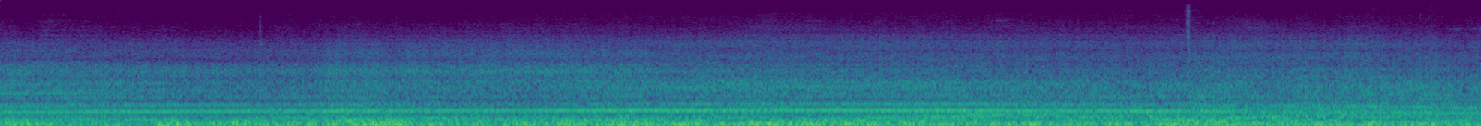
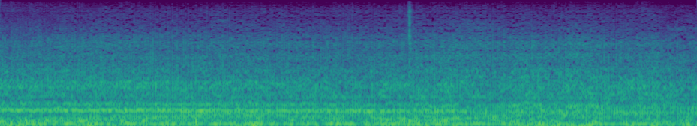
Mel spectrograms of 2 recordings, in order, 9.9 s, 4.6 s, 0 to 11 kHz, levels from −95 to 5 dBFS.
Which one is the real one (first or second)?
first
